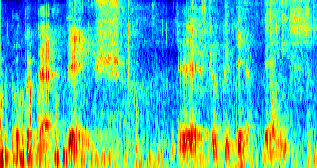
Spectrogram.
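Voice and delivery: soft whispered coo to the puppy; hushed, tender puppy talk. Real, not acted. Cooing softly to a puppy.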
